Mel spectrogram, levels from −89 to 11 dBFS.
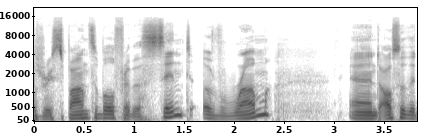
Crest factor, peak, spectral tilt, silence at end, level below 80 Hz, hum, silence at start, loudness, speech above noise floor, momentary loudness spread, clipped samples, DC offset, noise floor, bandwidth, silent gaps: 16 dB; -10 dBFS; -5 dB/octave; 0 s; -56 dBFS; none; 0 s; -27 LUFS; 35 dB; 8 LU; under 0.1%; under 0.1%; -61 dBFS; 15.5 kHz; none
